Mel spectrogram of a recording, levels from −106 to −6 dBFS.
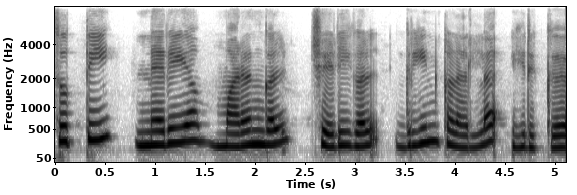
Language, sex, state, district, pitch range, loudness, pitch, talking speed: Tamil, female, Tamil Nadu, Nilgiris, 210-275 Hz, -13 LUFS, 230 Hz, 80 wpm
